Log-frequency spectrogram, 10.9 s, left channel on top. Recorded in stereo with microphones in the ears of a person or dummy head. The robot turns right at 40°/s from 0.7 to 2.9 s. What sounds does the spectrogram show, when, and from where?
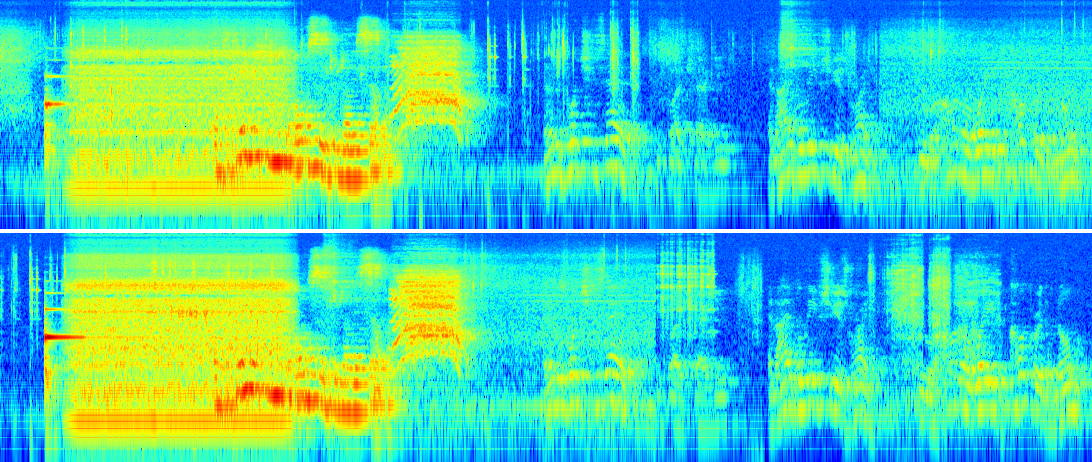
0.4 s a piano: 55° right (ahead or behind), 1.2 m; by 0.8 s 60° right (ahead or behind), 1.2 m
2.1 s a woman speaking: 15° right, 7 m; by 3.8 s 15° left, 7 m
3.9 s a scream: 45° right (ahead or behind), 5 m
5.4 s a man speaking: 35° right (ahead or behind), 7 m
